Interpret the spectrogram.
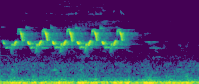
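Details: Carolina wren nesting on an outdoor shelf delivers a quick chant of about five identical rising-falling whistled phrases in under two seconds, clear above a low droning background.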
